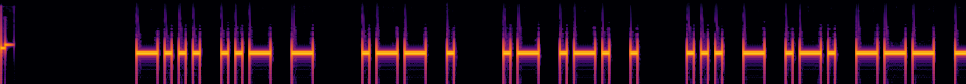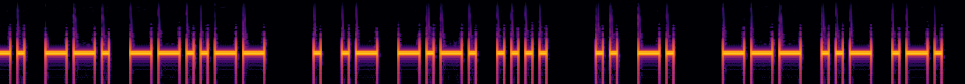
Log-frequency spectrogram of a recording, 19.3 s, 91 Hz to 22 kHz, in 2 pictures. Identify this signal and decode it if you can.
Morse code, heard as a keyed tone, about 17 wpm, 700 Hz. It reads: BUT WE ARE STRONG, EACH IN OUR
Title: Sentences from Top 800 Words 17wpm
